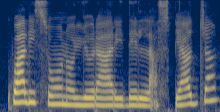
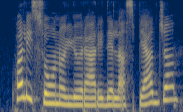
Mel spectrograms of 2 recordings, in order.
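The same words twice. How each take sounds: First: Measured, careful question. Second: Said in the usual way. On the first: Shown as a demonstration. Teacher repeats slower for learners.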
